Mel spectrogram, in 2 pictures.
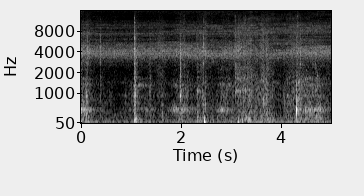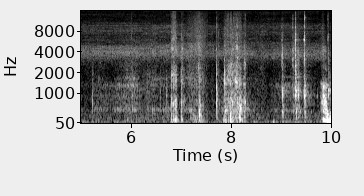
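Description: Small metallic clicks and taps as a washer and nut are fitted by hand onto a tie rod end bolt, with a quicker run of clicks about seven to eight and a half seconds in, over a steady hiss.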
